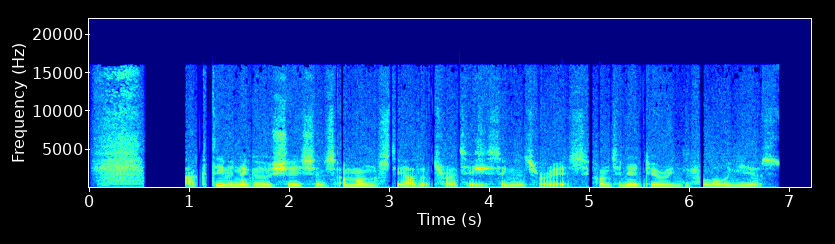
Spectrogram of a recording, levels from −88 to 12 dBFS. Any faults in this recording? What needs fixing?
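The speech carries grainy distortion for its whole length that rises and falls with the voice. The likely cause is low bit depth without dither. The samples have been rounded to very few levels, which fits roughly 6-bit resolution, and the error sits only about 15 dB below the speech. Because no dither decorrelates it from the signal, the error tracks the waveform as harsh grit, and the quietest passages and decays drop out or sputter between adjacent steps instead of fading smoothly. To prevent this, keep at least 16-bit resolution through the chain and apply dither whenever reducing word length.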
